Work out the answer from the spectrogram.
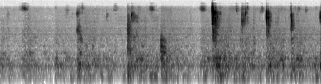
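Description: Close-miked mouth sounds of eating shrimp noodles: chewing with a string of sharp, wet smacks and clicks, most of them in the second half.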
